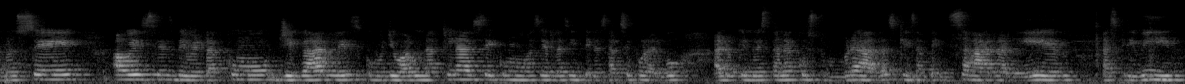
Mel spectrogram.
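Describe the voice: A woman at a fairly slow pace, with little pitch movement and audible room echo. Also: medium pitch for a woman, few pauses.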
